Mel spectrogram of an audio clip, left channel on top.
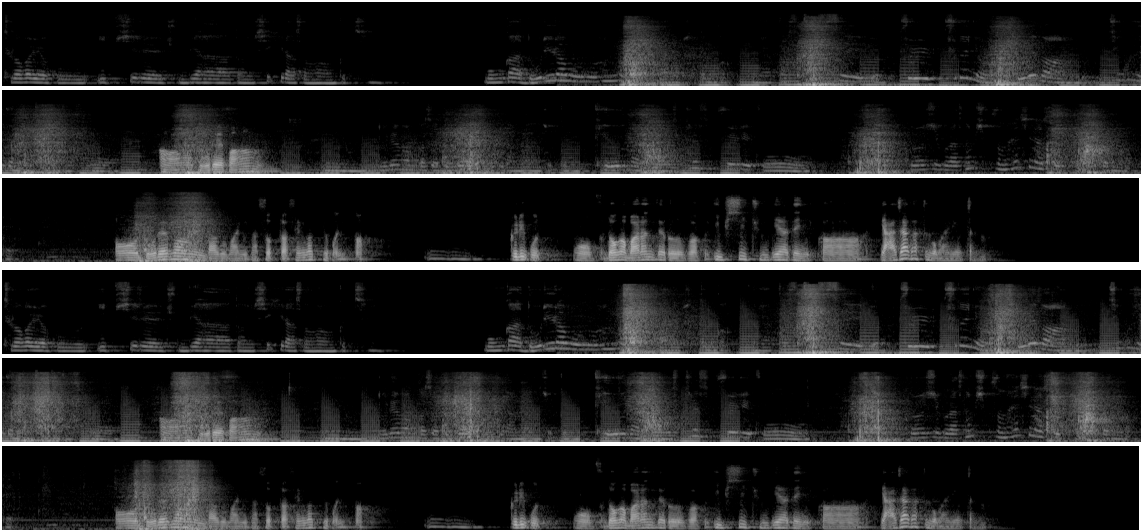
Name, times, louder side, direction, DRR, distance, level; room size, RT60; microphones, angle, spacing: voice 1, 0.0-3.8 4.8-12.6 13.6-13.7 14.5-19.9 20.4-22.9 27.0-27.6 32.0-32.4, right 1 dB, 20° right, 11 dB, 0.8 m, -44 dB
sound 1, 5.6-24.9, right 3 dB, 80° right, 1.5 m, -36 dB
sound 2, 6.2-18.8, right 3 dB, 65° right, 0.6 m, -39 dB
Musical instrument, 11.1-17.0, right 1 dB, 5° left, 1.8 m, -51 dB
voice 2, 13.0-14.2 23.9-26.4 27.9-28.2 28.5-32.6, left 3 dB, 20° left, 17 dB, 0.4 m, -29 dB
10.5 x 8.5 x 7.4 m, 0.82 s
head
